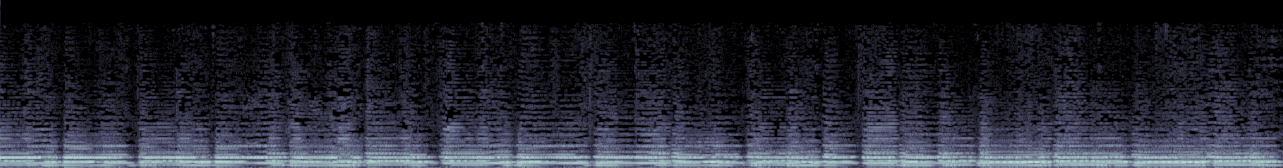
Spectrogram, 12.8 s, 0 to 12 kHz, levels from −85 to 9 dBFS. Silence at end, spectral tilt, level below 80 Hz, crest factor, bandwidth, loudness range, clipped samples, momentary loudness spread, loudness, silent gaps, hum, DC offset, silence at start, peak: 0 s; -7 dB/octave; -46 dBFS; 12 dB; 7.8 kHz; 1 LU; under 0.1%; 4 LU; -16 LUFS; none; none; under 0.1%; 0 s; -2 dBFS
